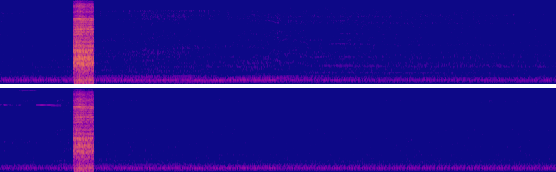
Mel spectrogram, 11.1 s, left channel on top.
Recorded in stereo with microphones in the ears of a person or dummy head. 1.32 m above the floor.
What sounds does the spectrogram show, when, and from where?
1.5 s breathing: 20° left (ahead or behind)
